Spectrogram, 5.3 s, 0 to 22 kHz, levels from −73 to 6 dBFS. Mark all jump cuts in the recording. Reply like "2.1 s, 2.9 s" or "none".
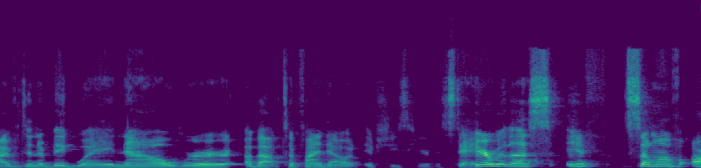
3.6 s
